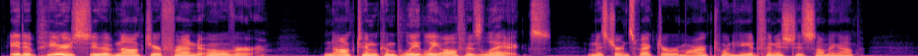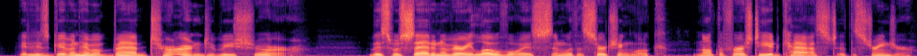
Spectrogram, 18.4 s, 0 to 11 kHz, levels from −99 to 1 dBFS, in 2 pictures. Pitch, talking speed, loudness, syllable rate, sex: 200 Hz, 180 wpm, -18 LUFS, 4.6 syllables/s, female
